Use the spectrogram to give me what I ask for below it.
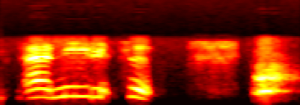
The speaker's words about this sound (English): Either one, I'm sure that you hear the beautiful dogs out here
